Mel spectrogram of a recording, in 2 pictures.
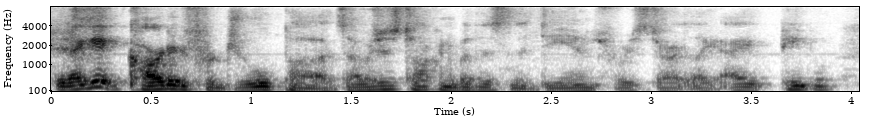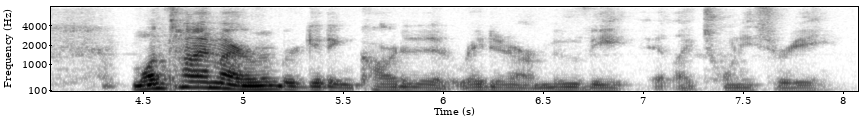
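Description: A young man co-hosting a podcast, telling rambling stories full of fillers and deadpan jokes. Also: on the low side, fast talker. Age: young adult. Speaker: podcast co-host. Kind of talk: casual chat.

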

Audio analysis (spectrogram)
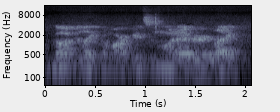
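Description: A man's voice: on the low side, steady tone, quick pace, bright, forceful tone, muffled recording. A man co-hosting a podcast, chatting casually in an informal, rambling way. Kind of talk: casual chat, anecdotal. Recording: very echoey room, distant from mic, faint noise.

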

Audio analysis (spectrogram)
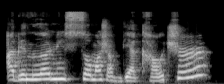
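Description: A woman's voice: fairly high pitch, very animated. Reflective woman teacher. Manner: reflective, filler-heavy with "you know" and quick laughs. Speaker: teacher and guest.

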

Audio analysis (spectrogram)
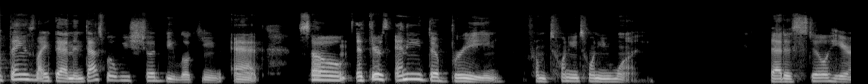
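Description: A woman hosting a spiritual podcast in casual solo chat. She is a little hoarse, and she laughs often and breaks off her own sentences. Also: low-pitched, dry recording. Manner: chatty, laughs often, self-interrupting. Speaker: podcast host.

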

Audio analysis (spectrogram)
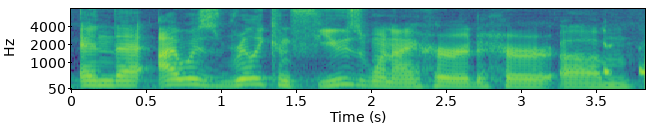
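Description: A man's voice: a little high, fairly even intonation, a little slow. A man in a casual livestream chat, speaking in a hesitant, rambling, self-deprecating way as he interviews. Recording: faint background noise.

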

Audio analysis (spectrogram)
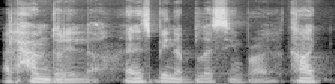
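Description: A man's voice: medium pitch, little pitch movement, quick pace, gravelly, breathy edge. Young guy from iraq, laid back storyteller, throws in arabic phrases. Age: young adult. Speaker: religious reciter guest. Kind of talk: casual podcast interview.

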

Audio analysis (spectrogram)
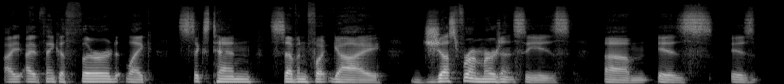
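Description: A man hosting a casual sports podcast, talking in a halting, hedging way. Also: medium pitch, steady tone. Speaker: podcast host.

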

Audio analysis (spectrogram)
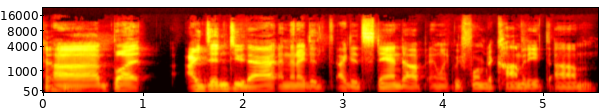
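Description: A young man chatting casually as a podcast guest about his creative work, rambling along in an animated way. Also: low-pitched, normal speed. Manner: rambling, animated storytelling with frequent "like". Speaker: podcast guest, sketch comedy writer.

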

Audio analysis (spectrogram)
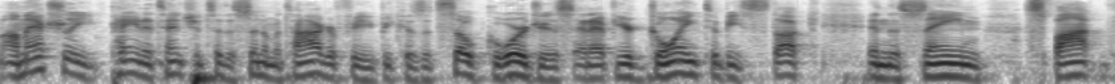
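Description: A man guests on a casual film podcast with a mid-pitched, ordinary voice. He rambles through his thoughts, jokes at his own expense and laughs along. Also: fairly bright tone. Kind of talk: casual film review chat.

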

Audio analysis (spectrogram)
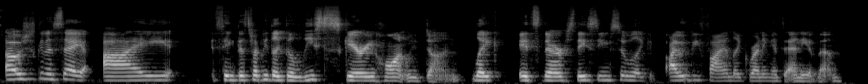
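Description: A woman's voice: mid-range voice, steady tone, normal speed. Chatty young woman co-host. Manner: chatty reactions, filler-heavy. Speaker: podcast co-host. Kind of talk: casual chat.

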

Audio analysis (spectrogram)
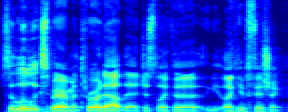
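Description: A man's voice: lowish voice, expressive, very fast. A young man hosting a solo comedy podcast, rambling and sarcastic with many false starts.

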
